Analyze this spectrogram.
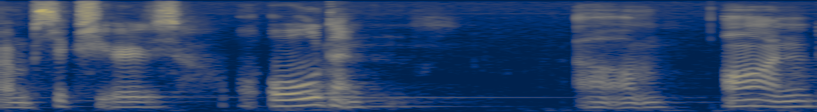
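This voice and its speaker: This woman has an Albertan accent. Her pitch is very deep and low. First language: Blackfoot. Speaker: artist. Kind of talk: panel talk. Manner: halting.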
